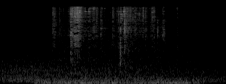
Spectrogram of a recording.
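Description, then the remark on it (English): A short, quiet jingle of keys being picked up from under a little stone owl at Owl Hall, a few bright metallic clinks bunched together over about a second, with no voices. “They told me the keys were under the owl on the left.”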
